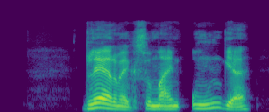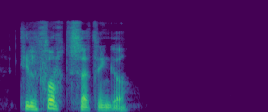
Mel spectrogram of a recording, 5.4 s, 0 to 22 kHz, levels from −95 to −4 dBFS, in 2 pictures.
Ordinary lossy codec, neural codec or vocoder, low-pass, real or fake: Opus, 64 kbps; codec, 44.1 kHz, 7.8 kbps, DAC; 9.9 kHz; fake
